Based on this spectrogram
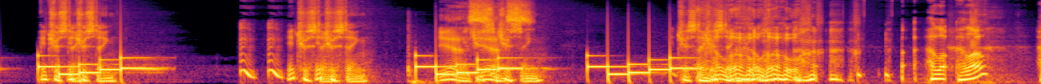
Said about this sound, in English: Caller, you're echoing.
